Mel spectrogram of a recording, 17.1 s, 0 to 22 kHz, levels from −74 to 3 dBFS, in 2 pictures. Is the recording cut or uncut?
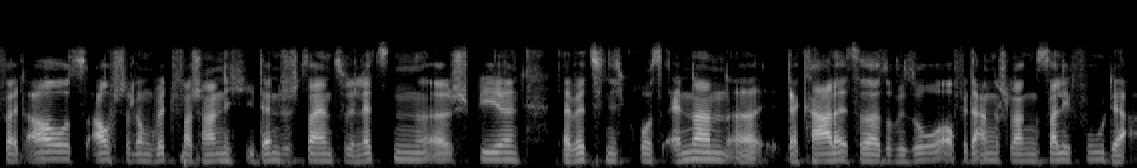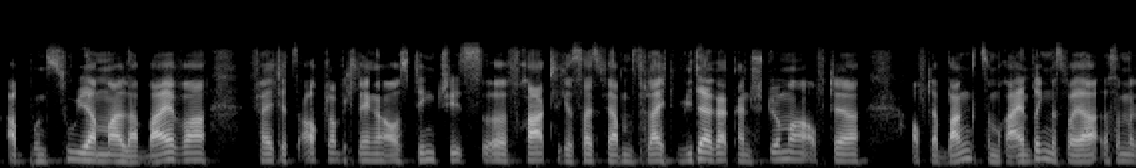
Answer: uncut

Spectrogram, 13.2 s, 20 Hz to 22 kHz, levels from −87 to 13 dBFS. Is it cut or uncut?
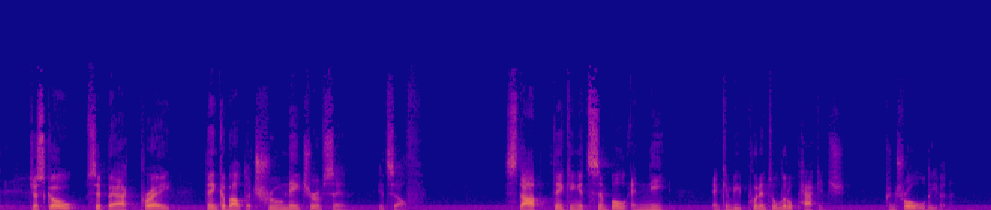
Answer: cut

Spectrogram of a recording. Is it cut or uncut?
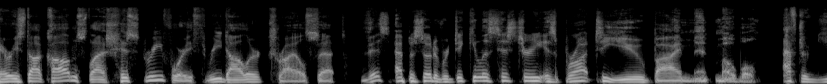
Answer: cut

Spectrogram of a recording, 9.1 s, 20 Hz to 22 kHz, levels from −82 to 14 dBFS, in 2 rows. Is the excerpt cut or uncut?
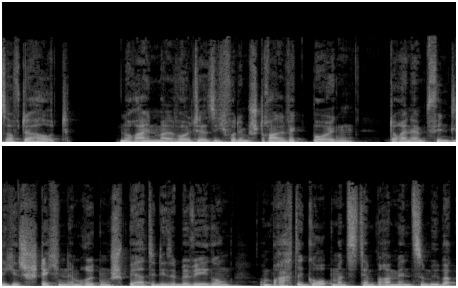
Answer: uncut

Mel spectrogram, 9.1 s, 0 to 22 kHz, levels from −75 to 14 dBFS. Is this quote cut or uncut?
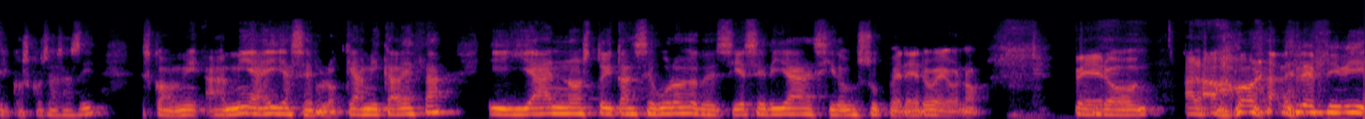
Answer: uncut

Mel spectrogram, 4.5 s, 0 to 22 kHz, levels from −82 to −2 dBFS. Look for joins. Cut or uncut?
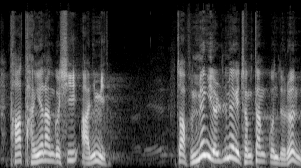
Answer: uncut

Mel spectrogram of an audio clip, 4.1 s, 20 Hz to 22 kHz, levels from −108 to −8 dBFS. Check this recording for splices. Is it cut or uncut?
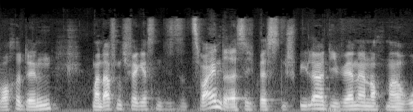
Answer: uncut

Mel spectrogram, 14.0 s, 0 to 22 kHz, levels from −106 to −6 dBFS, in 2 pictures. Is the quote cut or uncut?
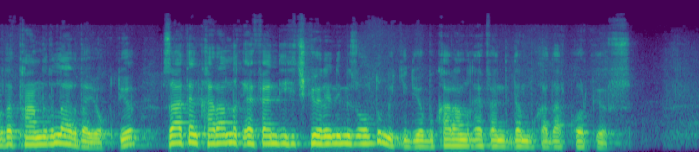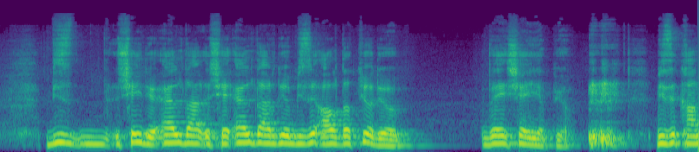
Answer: uncut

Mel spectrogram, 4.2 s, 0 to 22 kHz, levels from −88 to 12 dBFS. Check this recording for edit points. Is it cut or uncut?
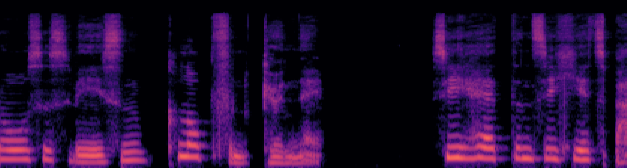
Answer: cut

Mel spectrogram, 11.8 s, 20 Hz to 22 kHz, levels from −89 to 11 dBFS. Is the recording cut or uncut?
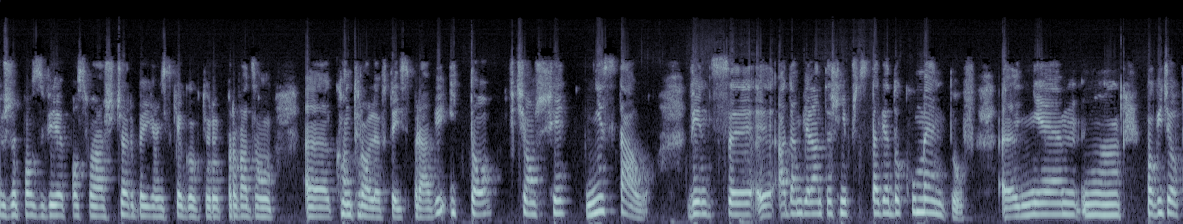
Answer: uncut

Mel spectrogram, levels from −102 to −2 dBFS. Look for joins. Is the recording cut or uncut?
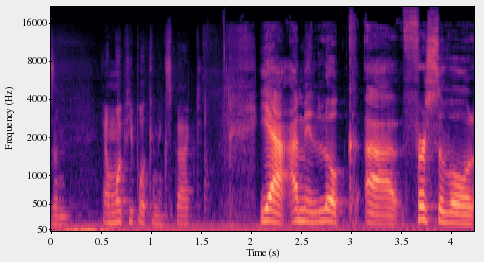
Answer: uncut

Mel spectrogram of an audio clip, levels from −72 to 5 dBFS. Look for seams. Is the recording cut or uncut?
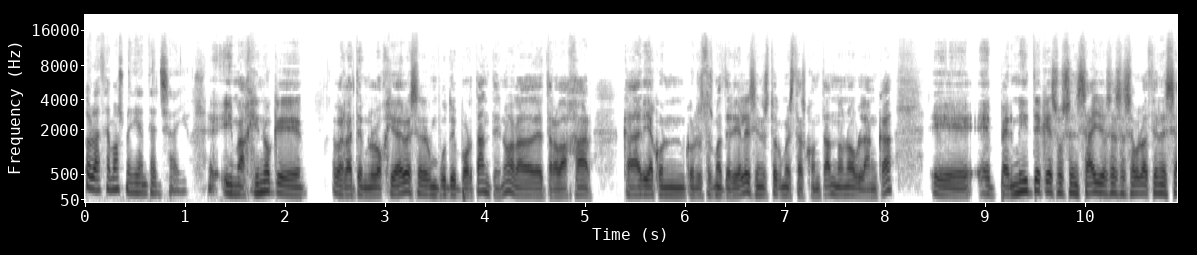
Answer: uncut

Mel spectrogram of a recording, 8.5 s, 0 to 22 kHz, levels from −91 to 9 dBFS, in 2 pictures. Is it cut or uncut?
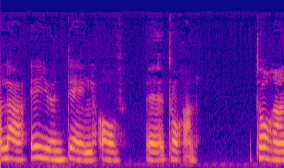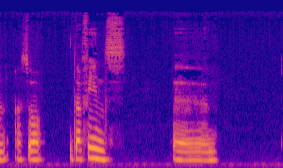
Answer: uncut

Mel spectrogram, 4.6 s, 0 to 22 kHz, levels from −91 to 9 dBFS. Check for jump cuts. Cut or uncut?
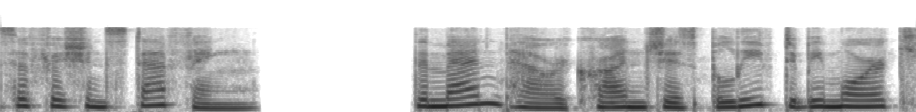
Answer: uncut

